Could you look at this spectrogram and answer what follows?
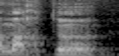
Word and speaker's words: Martins: Então, por exemplo, tem um piloto de Fórmula 2 que é o Víor Martins. O francês fala Martan, mas é muito arrogante falar Martin quando um sobrenome tão conhecido é Martins.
